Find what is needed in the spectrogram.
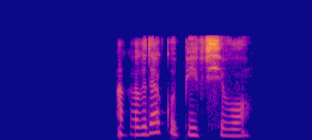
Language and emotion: Russian, neutral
